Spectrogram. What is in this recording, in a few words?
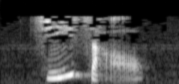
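"及早", Mandarin Chinese; chinese-flashcards; hsk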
